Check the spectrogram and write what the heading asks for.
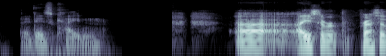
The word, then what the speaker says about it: chitin: my youth but I didn't know how to pronounce things I always say chitin it is chitin I used to repress it that way up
